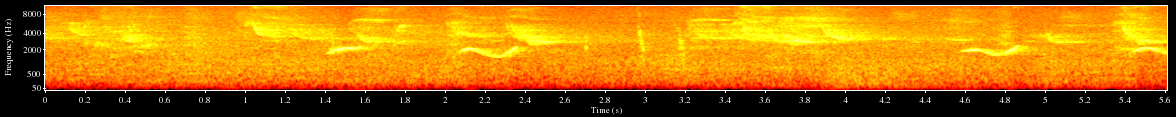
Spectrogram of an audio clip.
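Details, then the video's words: Snowy-crowned robin-chat, an East and West African species, singing at Chester Zoo: clear rising-and-falling whistled notes every second or two among a busy stream of high chirps and twitters. "Snowy Crowned Robin-Chat Singing"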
